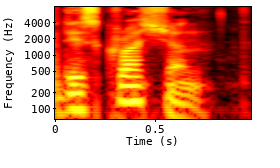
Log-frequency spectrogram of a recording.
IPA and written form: dɪˈskreʃn (discretion)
